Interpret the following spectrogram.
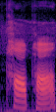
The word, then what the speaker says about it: pawpaw: we're talking about is pawpaw p a w p a w so it's spelled like it sounds and the scientific name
